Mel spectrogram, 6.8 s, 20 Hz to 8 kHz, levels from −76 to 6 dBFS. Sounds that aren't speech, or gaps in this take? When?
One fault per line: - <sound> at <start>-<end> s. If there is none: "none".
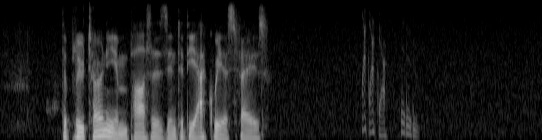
- chirp at 4.5-5.3 s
